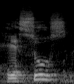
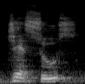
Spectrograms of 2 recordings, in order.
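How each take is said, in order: First: Jesus said "heh-SOOS", higher pitch; Jesus with an h and final stress; Spanish J as H. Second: Jesus said "zheh-SOOS"; Portuguese pronunciation. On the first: Teacher repeating the Spanish name, Jesus as "heh-SOOS". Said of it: "you give it an H sound". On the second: Teacher showing what it's not, Jesus the Portuguese way. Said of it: "That's Portuguese pronunciation". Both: Shown as a demonstration.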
